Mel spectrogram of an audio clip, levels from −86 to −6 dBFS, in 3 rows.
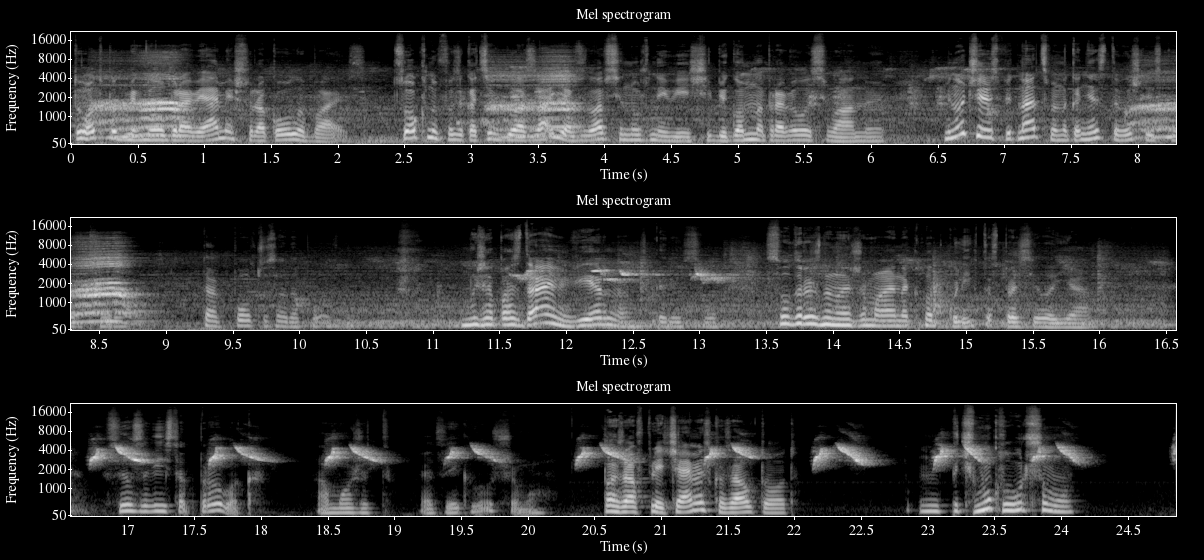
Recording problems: animal sounds; very loud; throughout; 2 dB above the speech

